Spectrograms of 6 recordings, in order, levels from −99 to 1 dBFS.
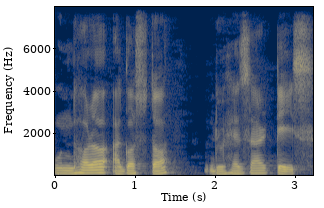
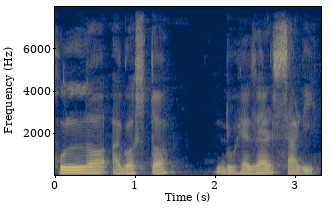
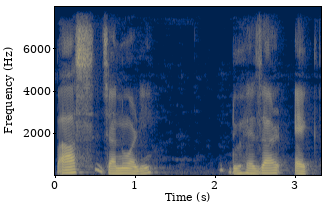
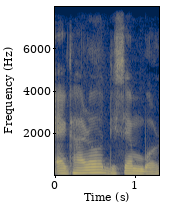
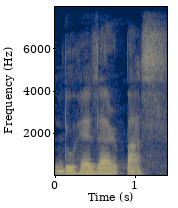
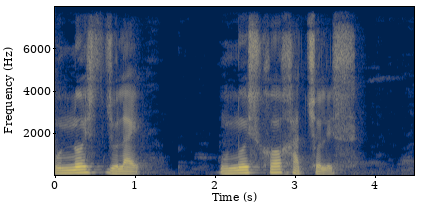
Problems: none marked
